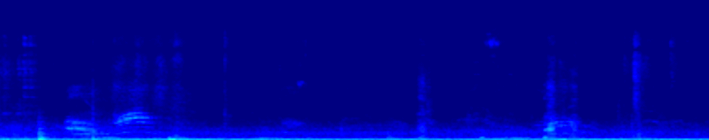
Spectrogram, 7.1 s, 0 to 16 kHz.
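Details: Two British Shorthair kitten sisters, one lilac and one fawn, aged 3.5 months (born 28 June 2023), give thin, high meows that rise and fall over a steady low hum.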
